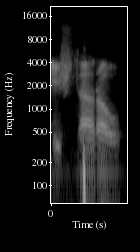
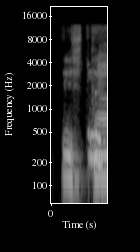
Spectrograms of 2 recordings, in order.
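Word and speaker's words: اشتروا: Kalau kita baca sendirian isytarau, kita bacanya isytarau. Tapi kalau disambungkan dengan alhayata istaru istaru ya istarul hayata ya tidak dibaca istarau alhayata sulit.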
